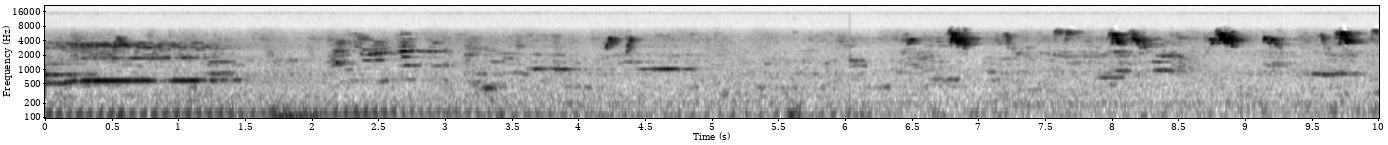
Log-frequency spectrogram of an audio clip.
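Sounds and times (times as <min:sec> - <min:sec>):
small birds chirping: 0:02.2 - 0:10.0.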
